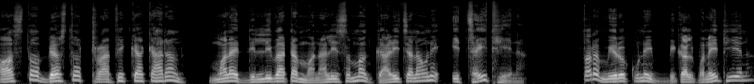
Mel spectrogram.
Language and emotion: Nepali, disgusted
